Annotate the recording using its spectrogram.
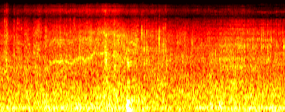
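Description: Thrown fishing magnet flying out on its rope, with a steady hiss of rope paying out, then one short dull hit about a second in as the magnet splashes into the water.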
